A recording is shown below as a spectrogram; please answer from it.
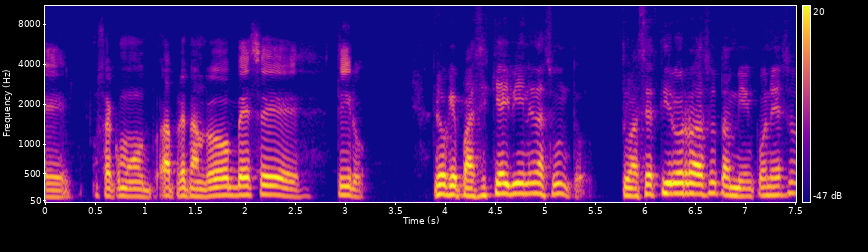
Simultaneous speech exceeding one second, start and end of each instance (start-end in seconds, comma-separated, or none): none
